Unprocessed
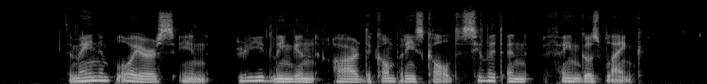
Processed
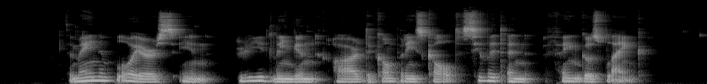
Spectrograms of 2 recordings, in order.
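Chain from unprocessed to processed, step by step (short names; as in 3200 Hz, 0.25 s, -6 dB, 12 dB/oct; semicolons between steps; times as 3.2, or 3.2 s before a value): spectral trails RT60 0.35 s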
